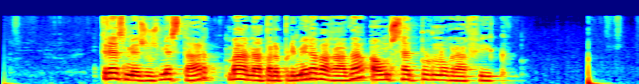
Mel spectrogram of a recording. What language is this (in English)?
Catalan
